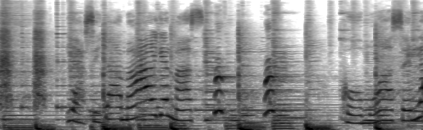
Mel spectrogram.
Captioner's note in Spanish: Ladrido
